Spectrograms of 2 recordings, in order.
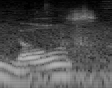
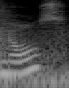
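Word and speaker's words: Knowles: Nolles.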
